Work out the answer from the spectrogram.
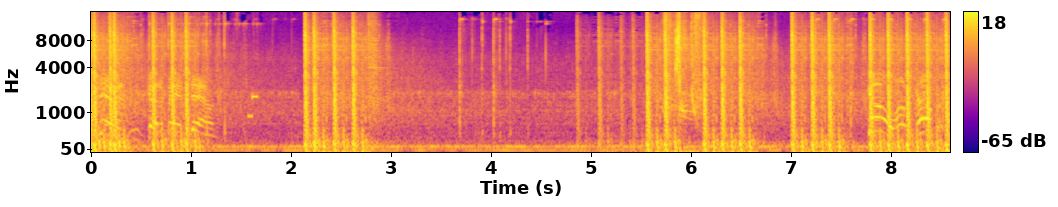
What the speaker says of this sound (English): Machine gun, 75 meters west.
